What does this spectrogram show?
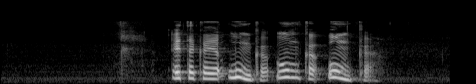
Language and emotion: Russian, positive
